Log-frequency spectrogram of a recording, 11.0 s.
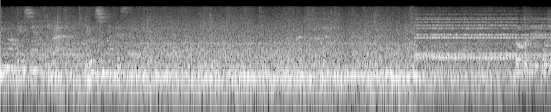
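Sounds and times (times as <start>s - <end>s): ringing of high tones: 8.3s - 11.0s.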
